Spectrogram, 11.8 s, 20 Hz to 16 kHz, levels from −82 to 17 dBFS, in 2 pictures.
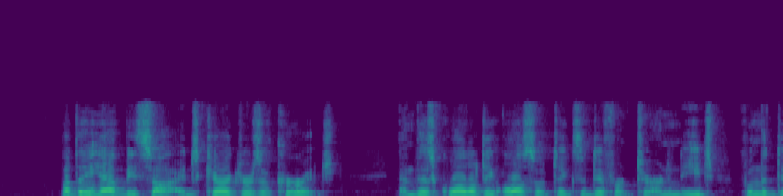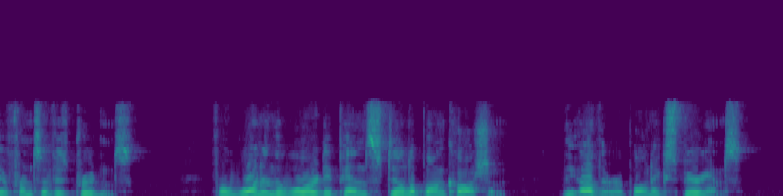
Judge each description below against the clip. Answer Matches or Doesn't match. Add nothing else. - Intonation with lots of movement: Matches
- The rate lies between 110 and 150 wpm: Doesn't match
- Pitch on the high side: Doesn't match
